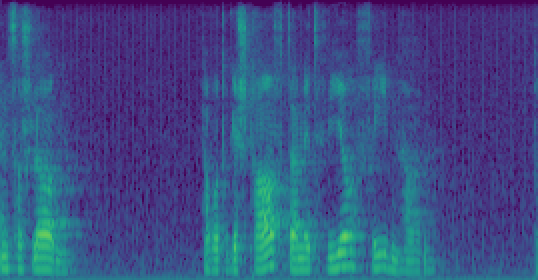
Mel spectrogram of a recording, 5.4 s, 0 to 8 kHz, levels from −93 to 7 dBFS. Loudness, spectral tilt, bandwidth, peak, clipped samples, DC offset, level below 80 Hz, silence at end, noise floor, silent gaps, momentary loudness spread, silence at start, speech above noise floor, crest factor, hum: -27 LUFS; -5 dB/octave; 8 kHz; -10 dBFS; under 0.1%; 0.2%; -62 dBFS; 0 s; -57 dBFS; none; 14 LU; 0 s; 31 dB; 18 dB; none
